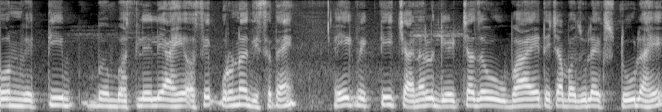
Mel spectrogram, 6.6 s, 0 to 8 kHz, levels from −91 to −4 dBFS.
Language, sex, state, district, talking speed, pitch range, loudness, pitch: Marathi, male, Maharashtra, Solapur, 200 wpm, 165-185 Hz, -14 LUFS, 175 Hz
